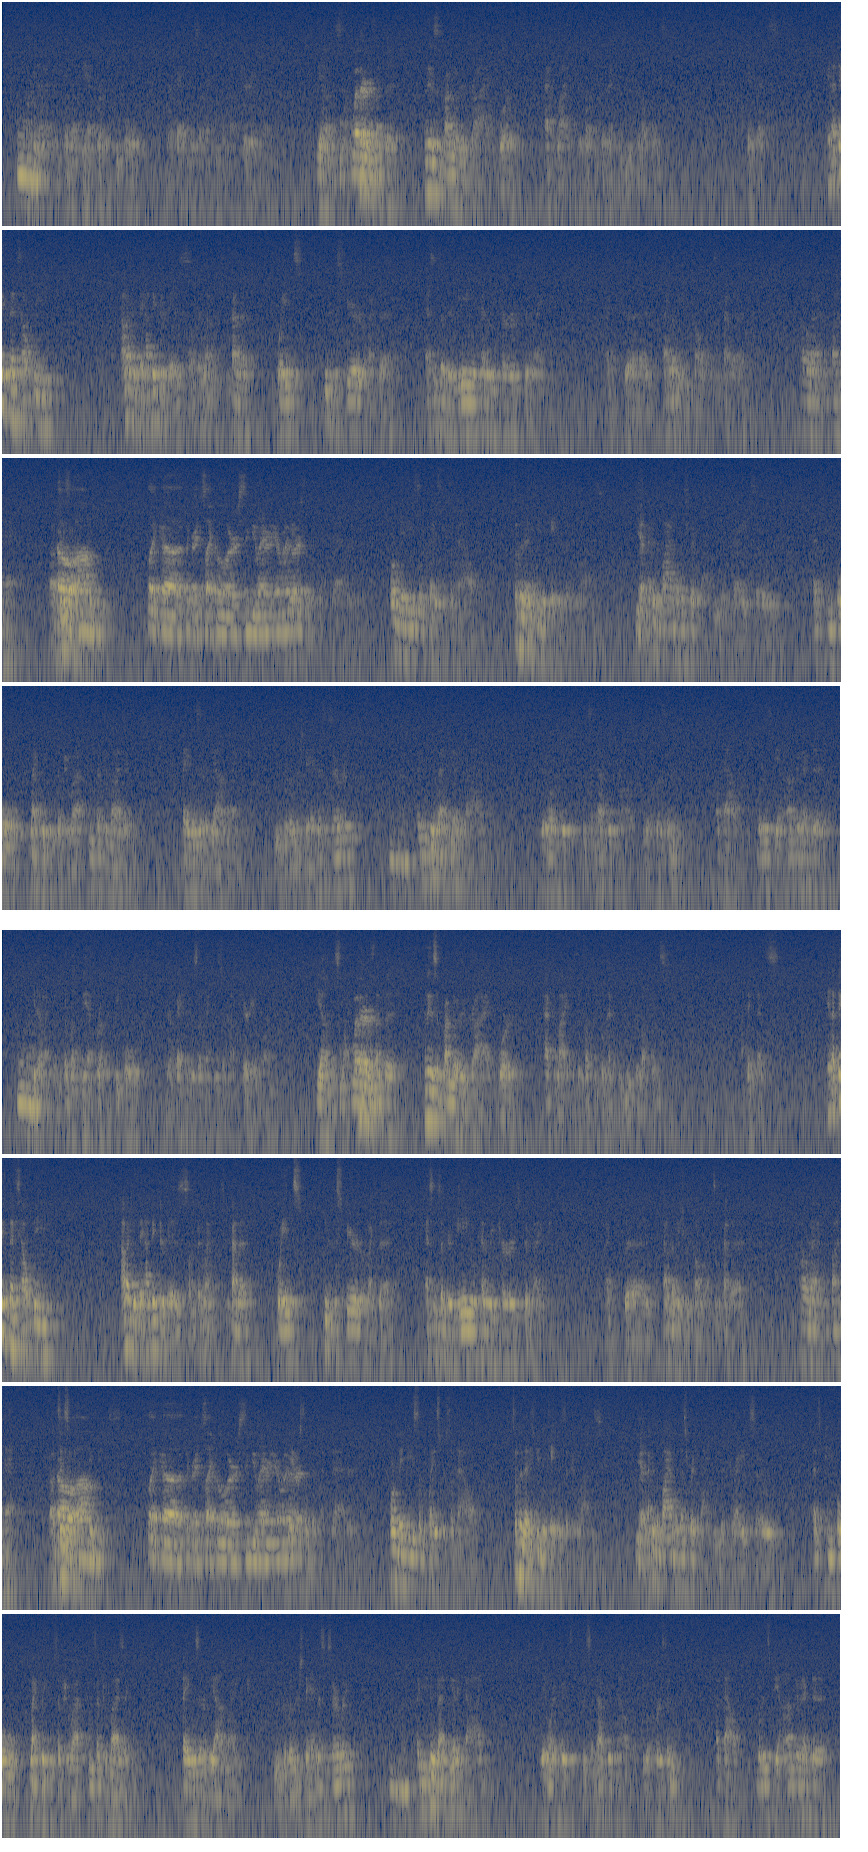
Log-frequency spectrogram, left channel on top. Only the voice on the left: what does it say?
Mm.
Whether
oh
um
like uh the Great Cycle or Singularity or whatever.
Yeah,
hmm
